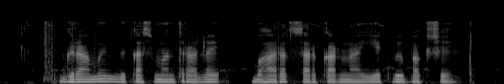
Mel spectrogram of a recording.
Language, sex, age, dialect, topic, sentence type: Marathi, male, 18-24, Northern Konkan, agriculture, statement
